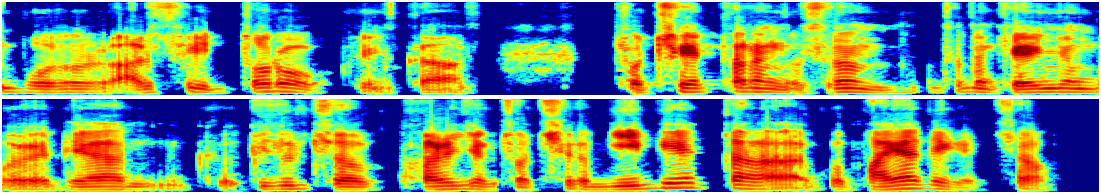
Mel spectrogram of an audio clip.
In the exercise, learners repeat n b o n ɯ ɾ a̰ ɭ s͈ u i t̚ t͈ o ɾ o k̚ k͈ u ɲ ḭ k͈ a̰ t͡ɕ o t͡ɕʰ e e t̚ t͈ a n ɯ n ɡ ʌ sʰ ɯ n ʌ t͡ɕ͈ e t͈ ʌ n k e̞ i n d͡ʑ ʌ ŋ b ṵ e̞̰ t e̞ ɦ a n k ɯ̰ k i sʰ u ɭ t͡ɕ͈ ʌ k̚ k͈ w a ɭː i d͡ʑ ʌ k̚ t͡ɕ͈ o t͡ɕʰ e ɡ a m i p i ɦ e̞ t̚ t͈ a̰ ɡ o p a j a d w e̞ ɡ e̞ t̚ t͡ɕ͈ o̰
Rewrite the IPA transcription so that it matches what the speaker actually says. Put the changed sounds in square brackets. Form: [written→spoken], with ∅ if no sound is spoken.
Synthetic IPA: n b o n ɯ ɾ a̰ ɭ s͈ u i t̚ t͈ o ɾ o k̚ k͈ [u→ɯ] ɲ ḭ k͈ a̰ t͡ɕ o t͡ɕʰ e e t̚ t͈ a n ɯ n ɡ ʌ sʰ ɯ n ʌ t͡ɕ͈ e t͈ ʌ n k e̞ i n d͡ʑ ʌ ŋ b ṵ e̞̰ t e̞ ɦ a n k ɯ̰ k i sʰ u ɭ t͡ɕ͈ ʌ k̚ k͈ w a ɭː i d͡ʑ ʌ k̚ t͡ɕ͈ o t͡ɕʰ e ɡ a m i [p→b] i ɦ e̞ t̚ t͈ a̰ ɡ o p a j a d w e̞ ɡ e̞ t̚ t͡ɕ͈ o̰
